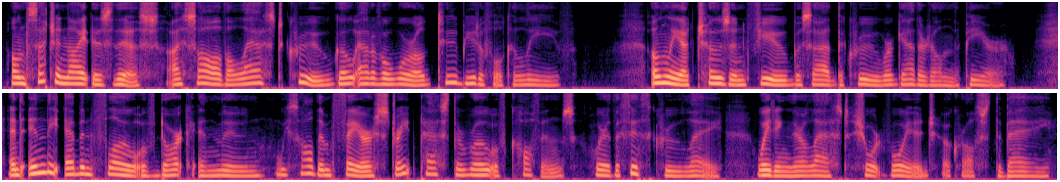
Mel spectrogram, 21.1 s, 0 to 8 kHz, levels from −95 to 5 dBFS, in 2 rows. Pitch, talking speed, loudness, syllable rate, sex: 175 Hz, 185 wpm, -18 LUFS, 4.3 syllables/s, female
